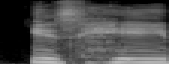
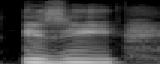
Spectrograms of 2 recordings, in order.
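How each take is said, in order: First: Both words are said fully and separately. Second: The words melt together into one reduced form.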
